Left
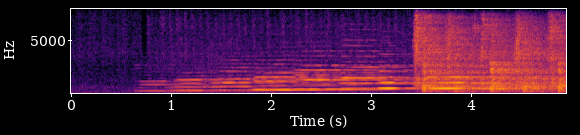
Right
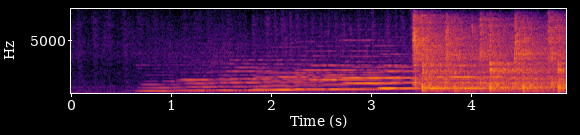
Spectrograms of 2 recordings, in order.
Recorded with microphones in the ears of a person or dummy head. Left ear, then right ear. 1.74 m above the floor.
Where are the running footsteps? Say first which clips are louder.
Left 2 dB; 40° right (ahead or behind), 3.5 m; by 5.0 s 5° right (ahead or behind), 2 m.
